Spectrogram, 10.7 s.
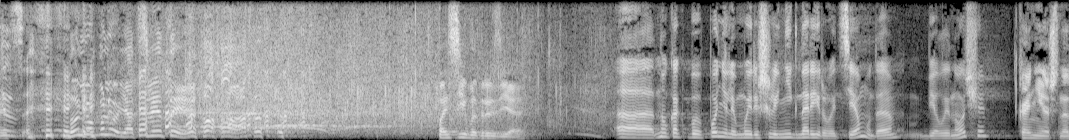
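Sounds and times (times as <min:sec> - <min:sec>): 
speech: 0:00.0 - 0:03.2, 0:04.4 - 0:05.4, 0:06.2 - 0:10.6
laughter: 0:00.2 - 0:03.4
audience applause: 0:01.4 - 0:06.2.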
